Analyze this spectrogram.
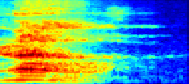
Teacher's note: our languages have a lot of retroflex sounds like ta, like ra. So we use these kinds of sounds also in our English. So that becomes one of the features of Indian English.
